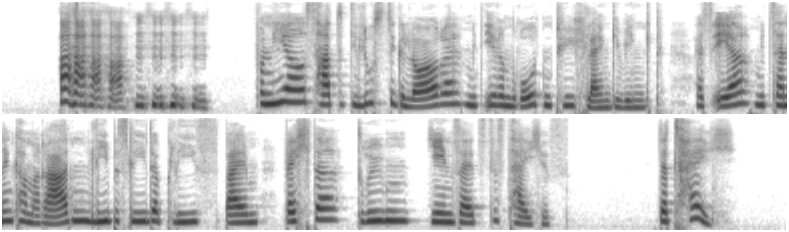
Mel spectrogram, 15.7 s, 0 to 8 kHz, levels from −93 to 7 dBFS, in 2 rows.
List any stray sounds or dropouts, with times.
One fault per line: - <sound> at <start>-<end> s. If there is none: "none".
- laugh at 0.6-2.1 s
